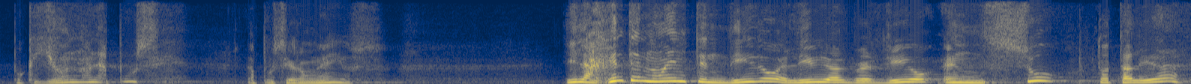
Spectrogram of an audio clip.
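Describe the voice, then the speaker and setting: A male pastor preaching a sermon, dropping to a hush and then rising to shouts. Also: sits high, slightly rough, long reverb tail. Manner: swings from hushed to shouting. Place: church hall.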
